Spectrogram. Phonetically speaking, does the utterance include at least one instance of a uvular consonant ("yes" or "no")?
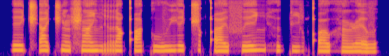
yes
